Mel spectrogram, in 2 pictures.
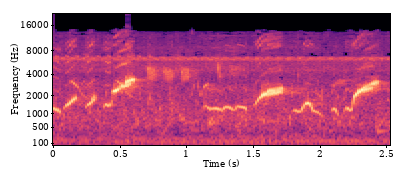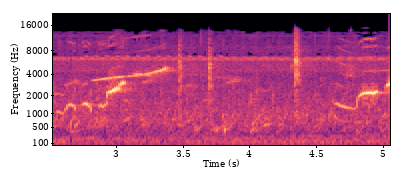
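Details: Murai batu (white-rumped shama) master song for teaching other shamas, with nature sounds and water trickling: quick, varied whistles, some looping and others rising, in short bursts with a few sharp clicks.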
